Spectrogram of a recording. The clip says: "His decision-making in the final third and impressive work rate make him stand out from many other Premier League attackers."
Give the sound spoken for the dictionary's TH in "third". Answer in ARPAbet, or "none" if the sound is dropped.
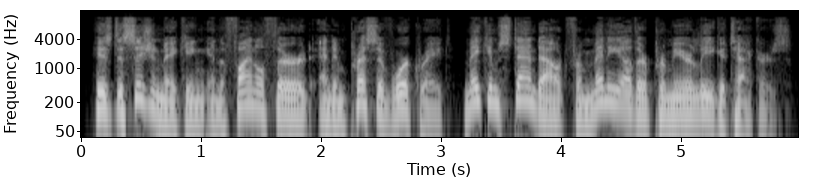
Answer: TH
